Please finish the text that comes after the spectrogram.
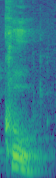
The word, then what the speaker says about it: coup: Así se escribe Q, con la C, la O, la U y la P. Y la P no se pronuncia, solamente Q.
